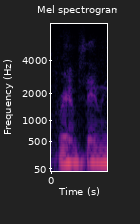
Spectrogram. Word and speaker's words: Ramsawmy: How do you say your last name? Ram Sammy. The W.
